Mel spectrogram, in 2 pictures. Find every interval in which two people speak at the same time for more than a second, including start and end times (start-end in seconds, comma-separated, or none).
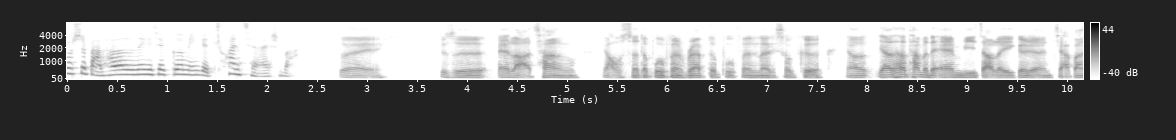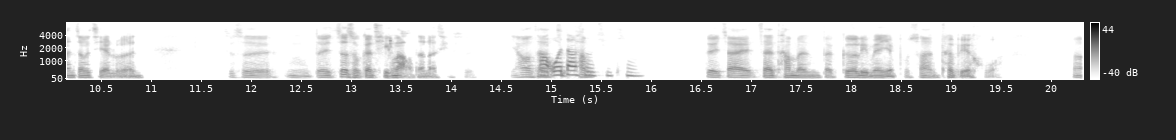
none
